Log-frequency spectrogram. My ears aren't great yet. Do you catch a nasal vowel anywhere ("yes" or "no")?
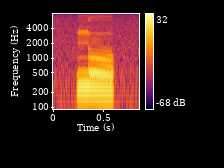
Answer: no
